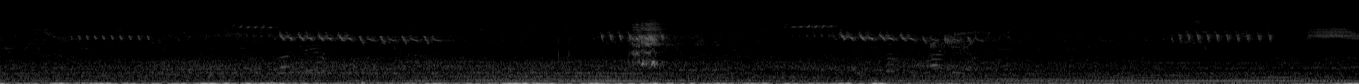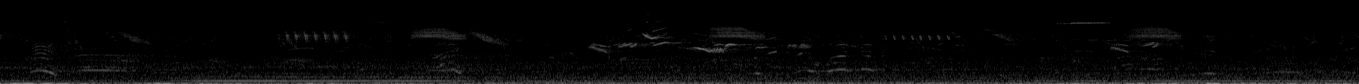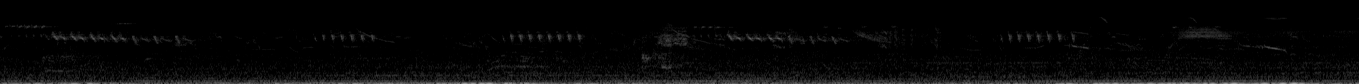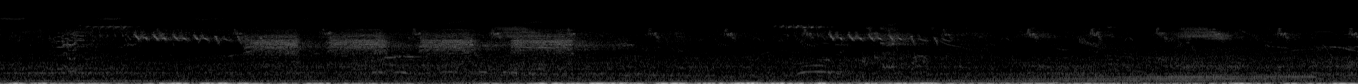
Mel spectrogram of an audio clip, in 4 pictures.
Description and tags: Small Town #5
Hamilton, Tasmania, ambience: man calling out “Have you got the plug out?”, “Righto”, wattlebird, cockatoo, truck in distance.
Recorded on a PMD661 with a Rode NT4, 18 October 2017, 7:50am.
Tasmania, rural, small-town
